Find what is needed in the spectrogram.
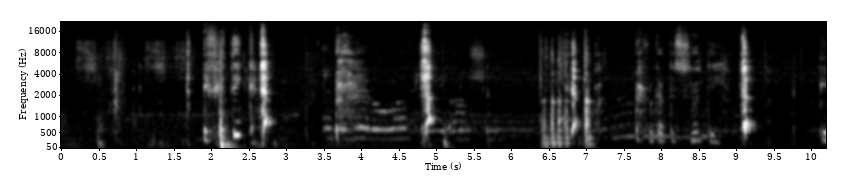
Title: Sorry, I have the hiccups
